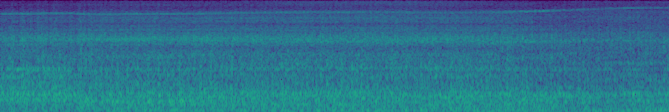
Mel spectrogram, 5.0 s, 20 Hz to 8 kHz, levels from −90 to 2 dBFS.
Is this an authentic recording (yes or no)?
no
